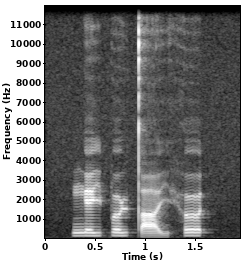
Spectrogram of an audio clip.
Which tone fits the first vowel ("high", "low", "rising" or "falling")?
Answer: high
